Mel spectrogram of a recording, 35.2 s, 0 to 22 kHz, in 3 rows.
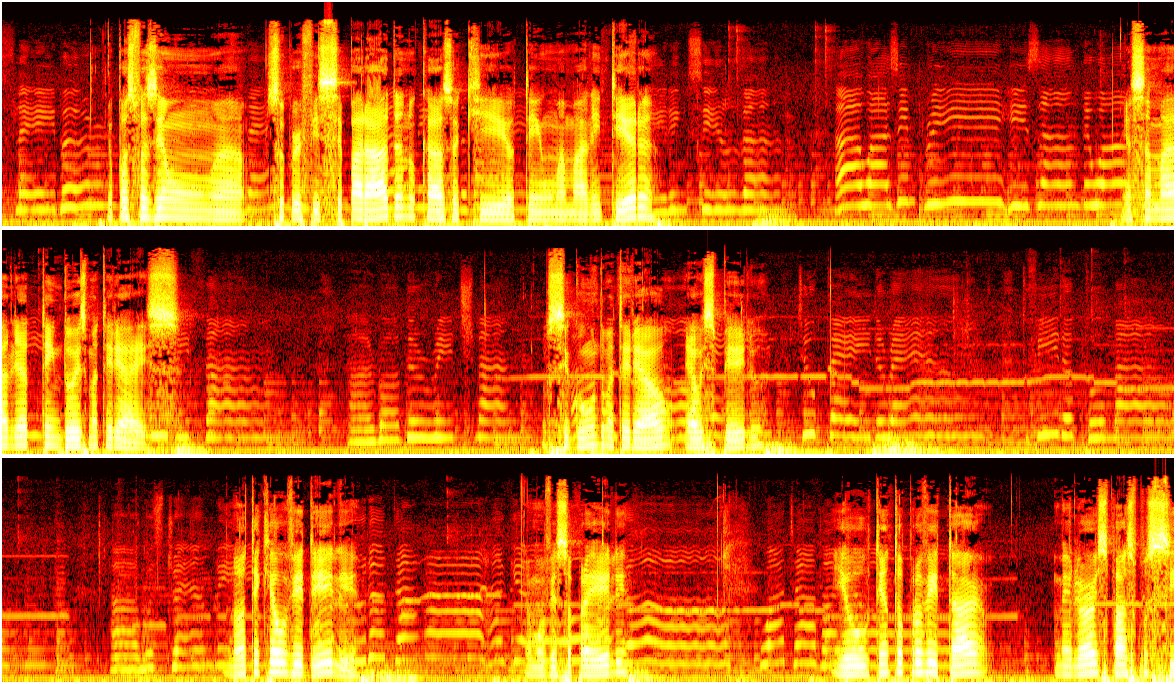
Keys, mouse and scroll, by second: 7.2 scroll down 1, 7.4 middle click, 8.1 right click, 8.8 Tab, 11.0-12.3 middle drag, 13.2 click, 21.3 1, 22.3 shift+middle click, 23.0-24.3 ctrl+shift+middle drag, 24.9 ctrl+Up, 26.0-28.1 ctrl+middle drag.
